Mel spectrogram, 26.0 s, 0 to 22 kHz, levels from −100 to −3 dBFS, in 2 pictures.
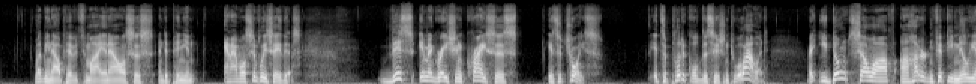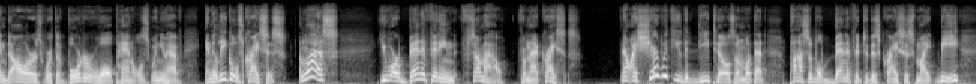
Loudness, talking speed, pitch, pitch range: -20 LUFS, 165 wpm, 135 Hz, 120-175 Hz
